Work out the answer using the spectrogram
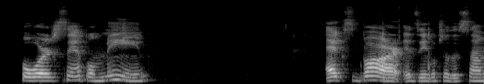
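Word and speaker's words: x̄: mu but it's like mu mu so it's pronounced mu and then the second one here for sample mean X bar so it's X bar so it's like X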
